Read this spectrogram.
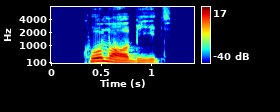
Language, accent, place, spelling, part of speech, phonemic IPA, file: German, Germany, Berlin, komorbid, adjective, /ˌkomɔʁˈbiːt/, De-komorbid.ogg
- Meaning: comorbid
